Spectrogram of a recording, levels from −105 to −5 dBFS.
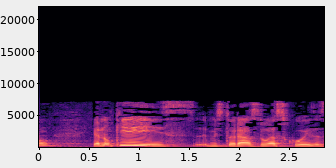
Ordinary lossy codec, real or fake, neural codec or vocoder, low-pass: MP3, 32 kbps; fake; codec, 16 kHz, 16 kbps, FreqCodec, larger model; 7.2 kHz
